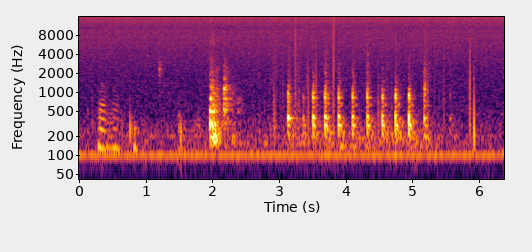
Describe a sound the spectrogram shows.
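Eggshells crack with sharp taps against a pan's rim.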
